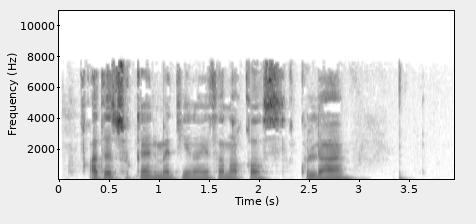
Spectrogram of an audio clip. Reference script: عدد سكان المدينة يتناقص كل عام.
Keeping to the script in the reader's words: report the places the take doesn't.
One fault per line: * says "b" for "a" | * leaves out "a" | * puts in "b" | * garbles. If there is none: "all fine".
all fine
